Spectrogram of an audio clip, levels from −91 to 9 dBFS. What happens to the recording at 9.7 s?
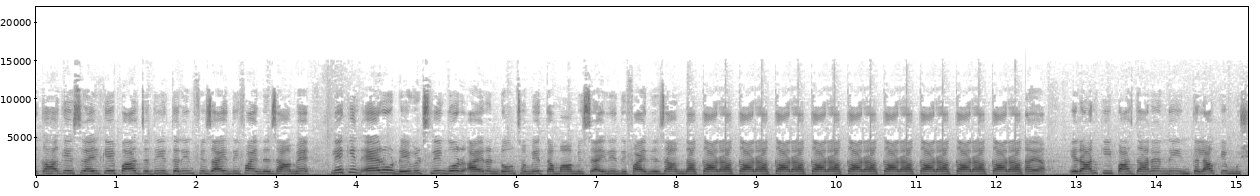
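At 9.7 s the audio is caught in a broken-record loop running from 8.62 to 12.37 s: a 0.45 s fragment repeats exactly, back to back, eight times. The likely cause is a player or stream stall resending its last buffered piece, so the audio due in that span is lost.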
